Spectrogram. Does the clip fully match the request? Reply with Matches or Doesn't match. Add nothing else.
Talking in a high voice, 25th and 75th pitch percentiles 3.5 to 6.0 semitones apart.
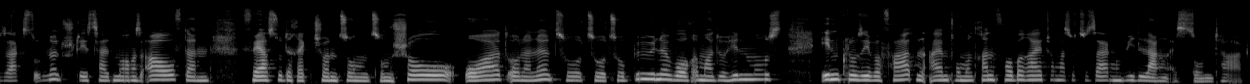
Doesn't match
